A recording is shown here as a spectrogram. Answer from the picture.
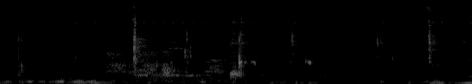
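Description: Quiet mouth sounds of someone chewing fruit: irregular soft clicks and smacks, spaced about a second apart, over a faint steady high-pitched tone.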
